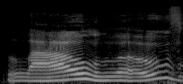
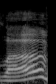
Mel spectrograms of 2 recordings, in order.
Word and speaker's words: Lauv: And I was like, Lauv, love. Like I At pronounced it like first, 3 different ways.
